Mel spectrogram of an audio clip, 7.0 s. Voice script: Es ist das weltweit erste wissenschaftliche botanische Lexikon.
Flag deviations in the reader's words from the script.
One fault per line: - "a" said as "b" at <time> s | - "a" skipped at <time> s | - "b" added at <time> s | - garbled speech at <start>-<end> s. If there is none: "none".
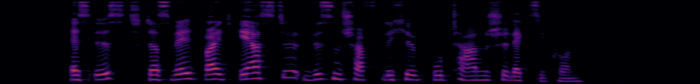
none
